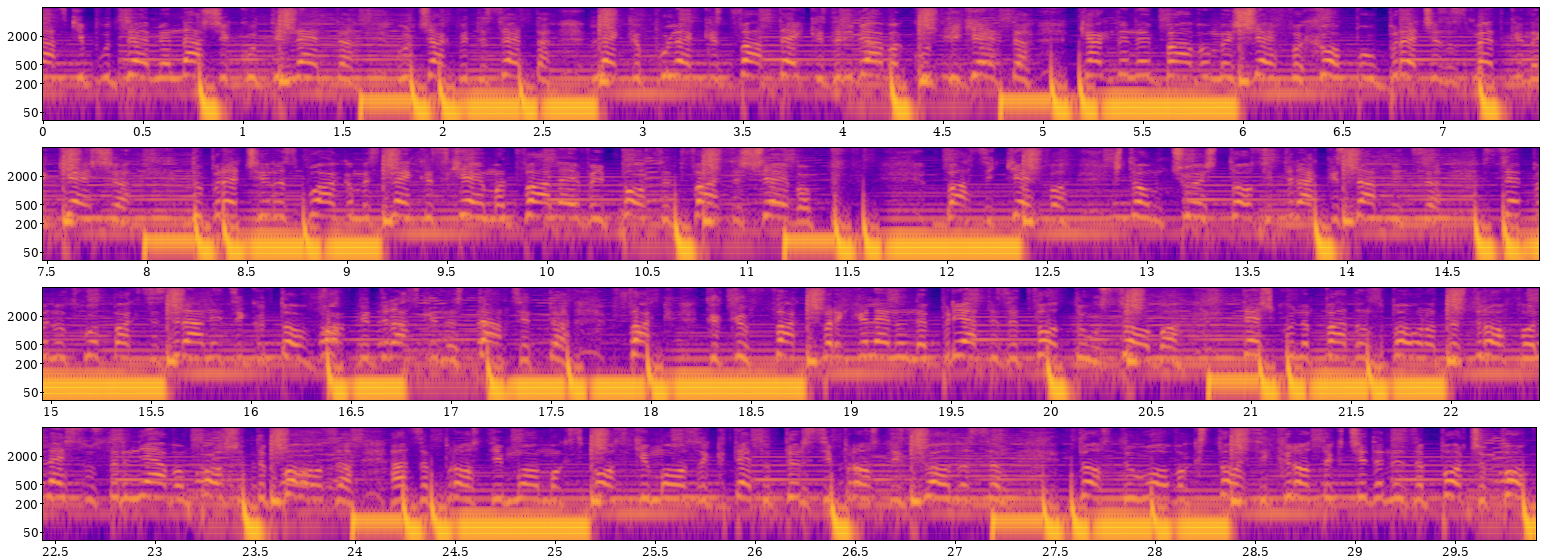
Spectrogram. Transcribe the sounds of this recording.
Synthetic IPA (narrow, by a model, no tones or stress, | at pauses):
at̪skipod̪zɛmjənaʃjəkont̪inɛnt̪əot͡ʃakvəjd̪ɛsɛt̪əlɛkəpolɛkəd̪vat̪ɛjkəzɾivʲjavəkʊnt̪iɡɛnt̪əkaɡ̚d̪ɐnɛbavɐmɛʃɛfəxɔpəobɾɛt͡ʃɛzɐsmɛt̪kənɐkɛʃəd̪obɾɛt͡ʃɛɾɐsplˠaɡəmɛsnɛkəsxɛməd̪valɛvɐipɔslɛd̪vasɛʃɛvəbasikʲɛfə | ʃt̪ɔmt͡ʃuɛʃt̪ɔzit̪ɾʲakːɐsat̪nit̪səst̪ɛpɛnʊt̪xlˠəpaksɐsɡɾanit̪sɛkɐt̪ɔvɔkɐd̪ɾaskənɐst̪ant̪sijət̪əfakːɐkːəfːak̚t̪̚pɾɛkɐlɛnonɛpɾijat̪ɛlʲzɐt̪vɔət̪əʊsɔbət̪ɛʃkʊnɐpad̪əmzbɔlˠnət̪əst̪ɾɔfəlɛsnʊst̪ɾɐnʲavɐmbɔlˠʃət̪əpɔlˠzəɐzɐpɾɔst̪imɔməksbɔskʲiəmɔzəkɡd̪ɛt̪ʊt̪ɤɾsipɾɔst̪əizɡˠɔd̪əsəmd̪ɔst̪əlˠɔvəkst̪ɔsikɾɔt̪əkt͡ʃɛd̪ɐnɛzɐpɔt͡ʃəpɔ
